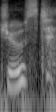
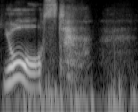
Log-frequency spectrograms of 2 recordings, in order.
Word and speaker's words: Joost: And that means that if you're German, your name isn't pronounced Joost. It's pronounced like Jorst.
